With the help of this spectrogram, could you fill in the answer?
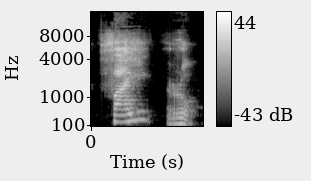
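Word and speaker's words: fajro: Então, só são duas sílabas. Fairo. Então, a acentuação fica no fai.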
